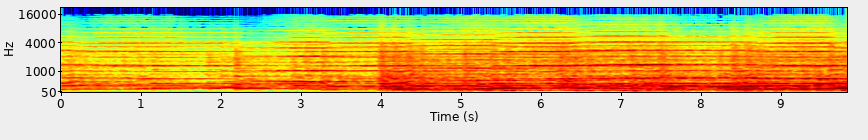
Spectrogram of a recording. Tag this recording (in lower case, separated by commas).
music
